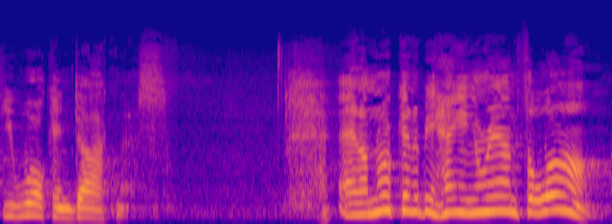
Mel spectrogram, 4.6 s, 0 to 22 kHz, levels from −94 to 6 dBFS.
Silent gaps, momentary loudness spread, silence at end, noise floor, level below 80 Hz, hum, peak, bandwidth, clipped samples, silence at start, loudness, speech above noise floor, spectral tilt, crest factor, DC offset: none; 18 LU; 0.1 s; -61 dBFS; -84 dBFS; none; -10 dBFS; 10 kHz; under 0.1%; 0.05 s; -24 LUFS; 36 dB; -6 dB/octave; 16 dB; under 0.1%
